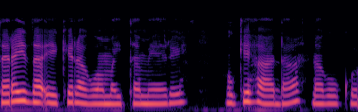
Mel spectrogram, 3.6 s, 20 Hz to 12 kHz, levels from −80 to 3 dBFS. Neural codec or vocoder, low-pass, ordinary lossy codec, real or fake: none; 7.2 kHz; none; real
